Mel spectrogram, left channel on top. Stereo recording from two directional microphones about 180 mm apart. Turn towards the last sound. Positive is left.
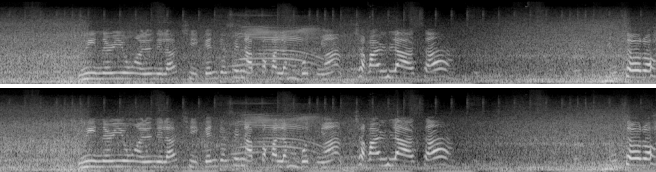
turn(degrees=-25)  # may be behind; listen again after turning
